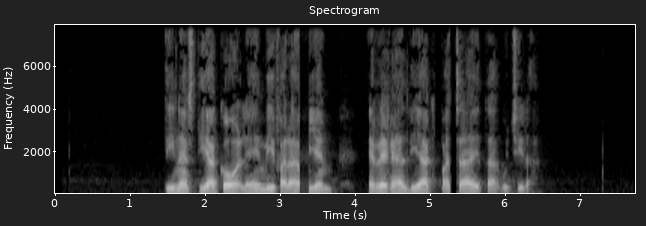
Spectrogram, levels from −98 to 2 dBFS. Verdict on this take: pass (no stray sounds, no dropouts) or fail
fail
